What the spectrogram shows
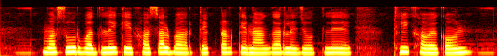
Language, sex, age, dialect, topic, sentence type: Chhattisgarhi, female, 18-24, Northern/Bhandar, agriculture, question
